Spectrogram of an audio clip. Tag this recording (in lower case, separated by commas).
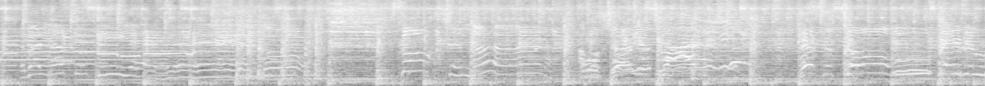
dance music, music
